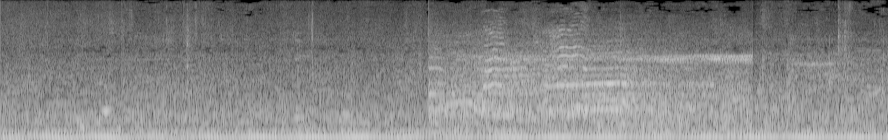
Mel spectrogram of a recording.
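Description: Outdoor protest-crowd ambience over a steady low hum, with a loud, harsh shouted voice breaking in suddenly about halfway through and stopping shortly before the end.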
